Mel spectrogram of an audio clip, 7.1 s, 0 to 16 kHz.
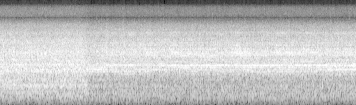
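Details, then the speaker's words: Gen 3 Dodge Ram with LPG and 105,900 miles, just after its power steering pump was replaced; a steady high whine over a smooth engine hiss. Quieter than before, but the power steering pump still whines. "Seems a lot quieter already. There's still a lot."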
